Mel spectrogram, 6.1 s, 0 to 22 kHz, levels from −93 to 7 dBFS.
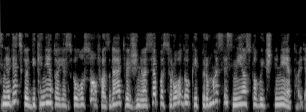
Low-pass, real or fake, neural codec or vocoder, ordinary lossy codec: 7.2 kHz; real; none; Opus, 64 kbps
